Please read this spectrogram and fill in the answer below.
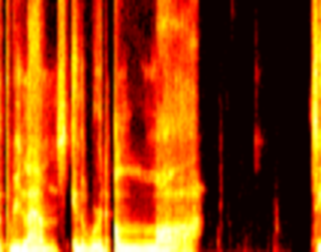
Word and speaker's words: Allah: lambs in the word allah see how it automatically makes it different than what the ancient arabs were saying they were saying allah with a double lamb allah allah revealed to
